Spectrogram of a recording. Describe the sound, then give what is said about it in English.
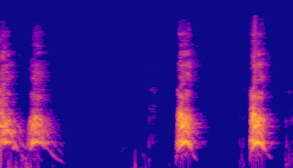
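A dog, having just finished howling, lets out a series of short, breathy, weak barking sounds, two quick ones close together, then a pause and two more, with no talking. “I love when he's like letting the steam out after he's done howling and he just goes.”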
